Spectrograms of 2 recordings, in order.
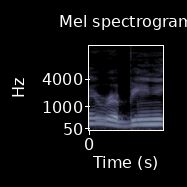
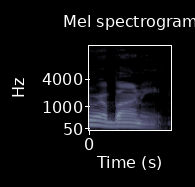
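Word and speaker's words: Rabbani: I always want to say rabini because it rhymes with moen. Um, but it's Mu Rabani.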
